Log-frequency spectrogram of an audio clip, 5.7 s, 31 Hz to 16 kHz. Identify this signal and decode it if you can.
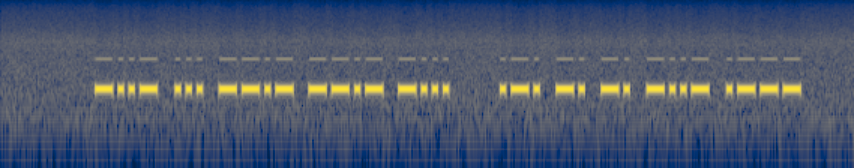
Morse code (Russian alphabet), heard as a keyed tone, hand-sent with a paddle, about 33 wpm, 590 Hz. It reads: ЬСЩЩБ РННЬЙ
